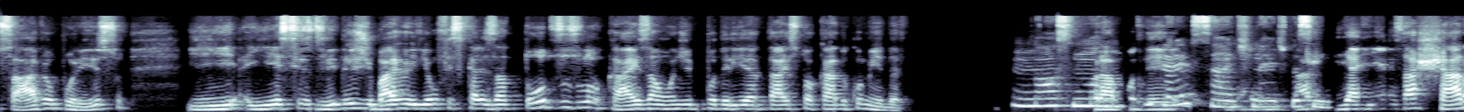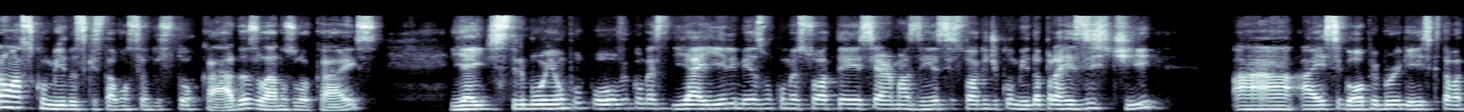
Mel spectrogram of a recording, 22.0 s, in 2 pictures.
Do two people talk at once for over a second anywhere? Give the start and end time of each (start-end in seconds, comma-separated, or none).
8.2-10.0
